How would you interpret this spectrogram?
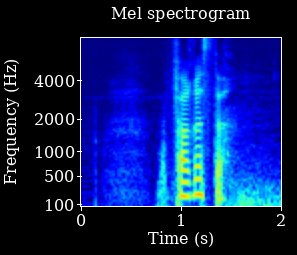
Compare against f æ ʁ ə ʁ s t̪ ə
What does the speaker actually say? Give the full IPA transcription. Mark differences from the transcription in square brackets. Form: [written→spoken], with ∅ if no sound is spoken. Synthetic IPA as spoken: f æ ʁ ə [ʁ→∅] s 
